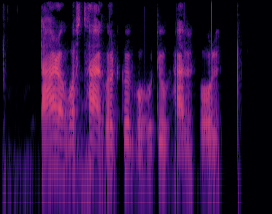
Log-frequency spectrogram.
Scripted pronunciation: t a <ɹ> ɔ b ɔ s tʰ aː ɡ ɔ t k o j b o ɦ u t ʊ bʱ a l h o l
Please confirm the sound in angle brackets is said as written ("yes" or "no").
yes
